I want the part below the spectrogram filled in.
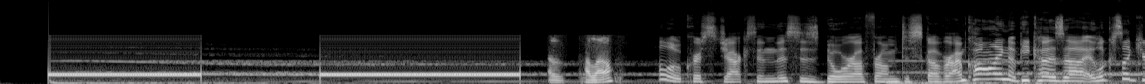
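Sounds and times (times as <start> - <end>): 
telephone ringing tone on an outgoing prank phone call: 0.5 - 2.1, 3.2 - 5.3
speech: 5.5 - 11.4.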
